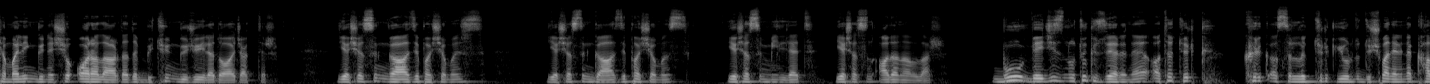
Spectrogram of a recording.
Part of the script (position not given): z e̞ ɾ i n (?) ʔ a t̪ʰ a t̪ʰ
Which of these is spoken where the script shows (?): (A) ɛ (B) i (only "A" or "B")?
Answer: A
